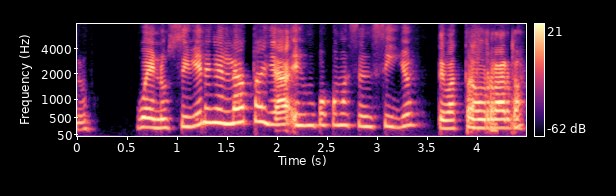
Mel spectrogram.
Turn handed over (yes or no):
no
